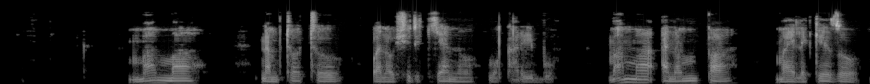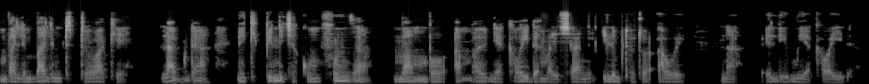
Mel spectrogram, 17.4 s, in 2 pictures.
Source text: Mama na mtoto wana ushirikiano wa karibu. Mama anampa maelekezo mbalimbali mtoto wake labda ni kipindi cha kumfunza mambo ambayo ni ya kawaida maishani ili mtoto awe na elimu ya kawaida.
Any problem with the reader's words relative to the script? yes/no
no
